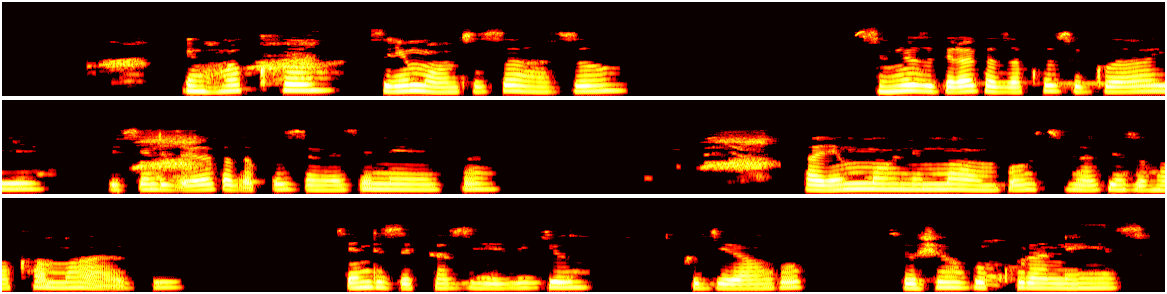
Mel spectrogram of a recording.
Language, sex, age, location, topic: Kinyarwanda, female, 18-24, Gakenke, agriculture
